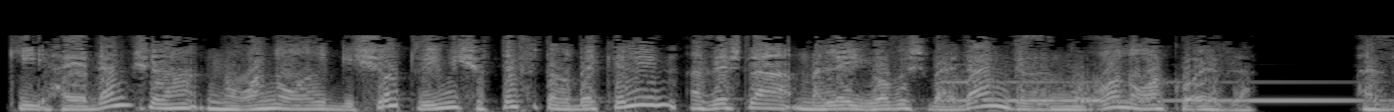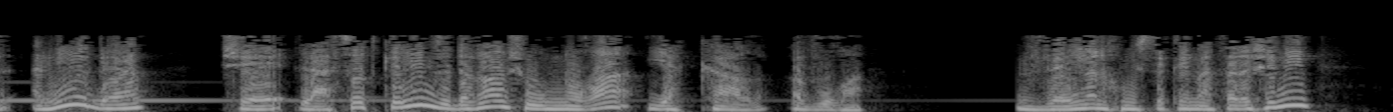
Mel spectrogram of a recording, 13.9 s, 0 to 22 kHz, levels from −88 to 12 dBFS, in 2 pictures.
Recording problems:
distortion; heavy; 27% of the sound clipped
garbled, watery; slightly; nothing above 6 kHz
clattering dishes; noticeable; from 4.5 to 9 s; peak 4 dB below the speech

